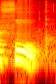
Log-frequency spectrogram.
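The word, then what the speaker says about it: folk: Next है फोक। फोक पे जो एल है ये हमारा साइलेंट है।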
